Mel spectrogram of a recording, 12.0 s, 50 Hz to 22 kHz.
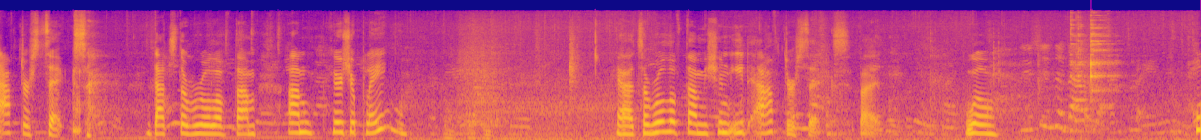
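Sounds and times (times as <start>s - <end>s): metal tongs clinking: 10.7s - 11.3s.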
